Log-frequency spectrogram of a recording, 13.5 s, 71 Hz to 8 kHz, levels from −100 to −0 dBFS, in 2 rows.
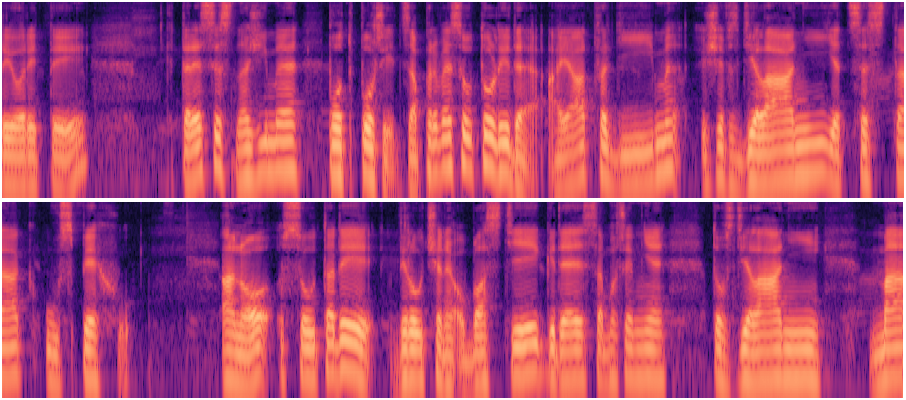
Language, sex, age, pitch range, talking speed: Czech, male, 50-69, 105-130 Hz, 130 wpm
